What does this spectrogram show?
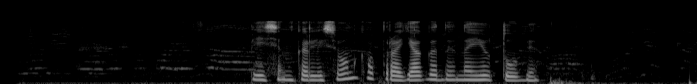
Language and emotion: Russian, neutral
